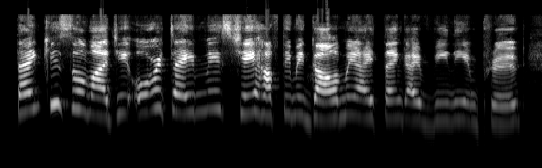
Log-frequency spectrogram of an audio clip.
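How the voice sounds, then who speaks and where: A woman projects a raised, high voice. Her tone is bright and sharp, her intonation lively. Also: hardly any pauses. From UK. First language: English (speaking Hindi). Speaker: singer, reality show contestant. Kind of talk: interview. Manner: slow, halting Hindi.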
